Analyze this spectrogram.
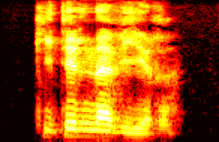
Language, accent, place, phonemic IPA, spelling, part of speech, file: French, France, Lyon, /ki.te l(ə) na.viʁ/, quitter le navire, verb, LL-Q150 (fra)-quitter le navire.wav
- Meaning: 1. to abandon ship, to jump ship (to leave or forsake a ship due to its impending doom) 2. to abandon ship (to leave a person or organization when things become difficult)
